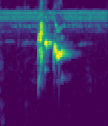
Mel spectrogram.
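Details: Sooty-headed bulbul in lively song, used as a lure to get other bulbuls to answer: a single short bubbly phrase, a quick burst of notes sliding downward into a brief whistle, over a steady thin high hum.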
